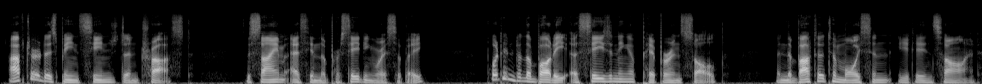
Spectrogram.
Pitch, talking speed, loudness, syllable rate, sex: 105 Hz, 190 wpm, -23 LUFS, 5.9 syllables/s, male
